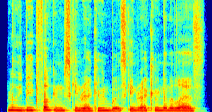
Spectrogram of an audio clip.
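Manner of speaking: ordinary delivery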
